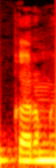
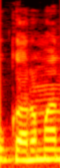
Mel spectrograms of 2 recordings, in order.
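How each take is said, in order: First: कर्म said as karm, no vowel after the m; कर्म as one clipped syllable, karm; correct reading karm. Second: कर्मा read with a long final aa, kar-maa; the wrong way: कर्मा ending on an open aa; कर्मा said as karmaa, the mistake to avoid; wrong reading karma. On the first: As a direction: close कर्म on the m, kar-m. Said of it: "इसको कर्म ही पढ़ेंगे". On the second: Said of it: "इसको कर्मा नहीं पढ़ेंगे". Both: Shown as a demonstration.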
